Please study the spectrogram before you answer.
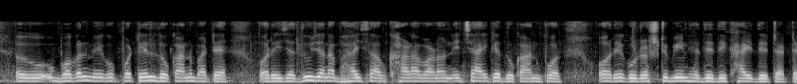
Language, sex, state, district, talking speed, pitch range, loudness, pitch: Bhojpuri, male, Bihar, Gopalganj, 225 wpm, 145-160 Hz, -16 LUFS, 150 Hz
